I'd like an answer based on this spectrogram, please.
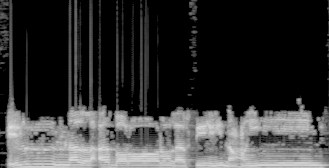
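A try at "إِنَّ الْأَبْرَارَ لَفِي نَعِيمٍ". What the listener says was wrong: Tapi yang pertama abrara, jangan masuk hidung, jangan abrara, jangan masuk hidung.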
